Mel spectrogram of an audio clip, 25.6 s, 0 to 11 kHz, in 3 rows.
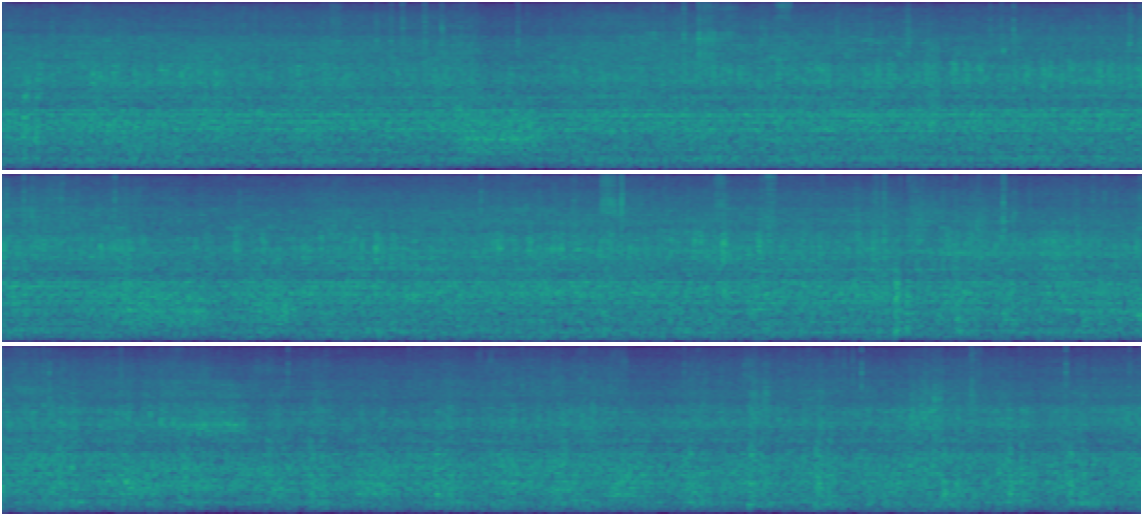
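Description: Hankyu 6300 series electric train running at speed, heard from inside the front car: a steady rumble of wheels on rail with a constant hum, and a few sharper knocks in the second half.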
